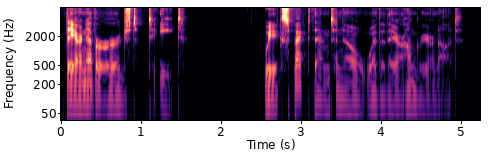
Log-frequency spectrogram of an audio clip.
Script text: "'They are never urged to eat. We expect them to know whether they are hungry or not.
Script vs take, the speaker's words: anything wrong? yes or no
no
